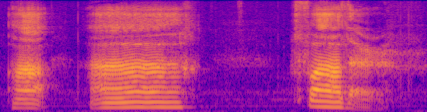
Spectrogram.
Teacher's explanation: notice your mouth is fully open and tongue is in low back. Uh, it's a deep uh uh father.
